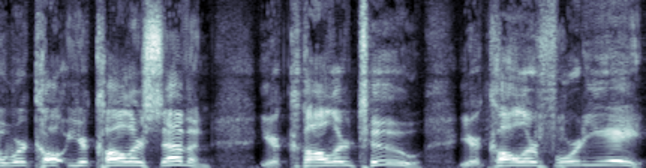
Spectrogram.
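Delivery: high, upbeat radio host. Retold or imitated. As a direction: rattle off caller numbers like a DJ. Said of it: "we go".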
